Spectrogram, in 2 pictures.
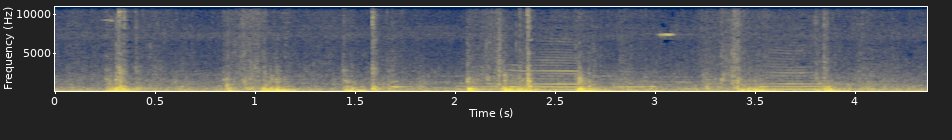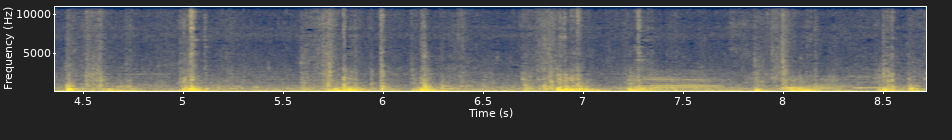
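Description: Irregular low knocks and rumble aboard a small river boat, with people's voices talking in the background now and then.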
